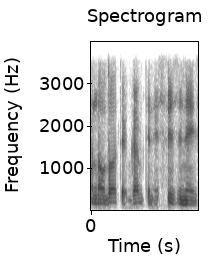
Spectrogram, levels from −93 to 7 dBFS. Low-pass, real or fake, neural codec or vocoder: 3.6 kHz; real; none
